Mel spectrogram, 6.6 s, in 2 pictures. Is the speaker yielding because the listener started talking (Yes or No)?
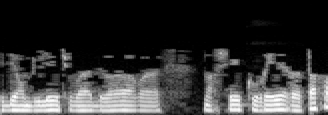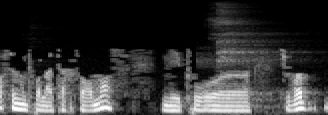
No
